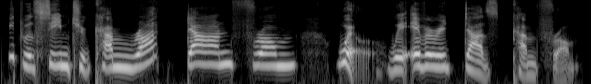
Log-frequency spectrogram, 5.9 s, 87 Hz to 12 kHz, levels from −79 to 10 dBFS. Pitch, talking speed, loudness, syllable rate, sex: 240 Hz, 130 wpm, -19 LUFS, 3.4 syllables/s, female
